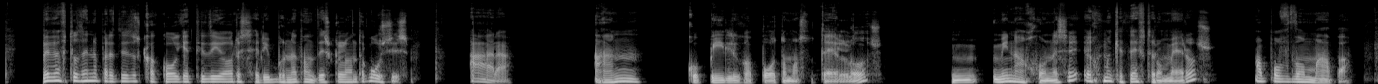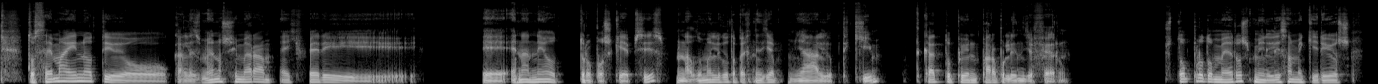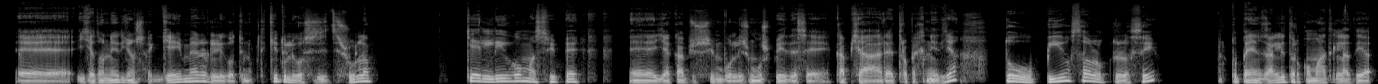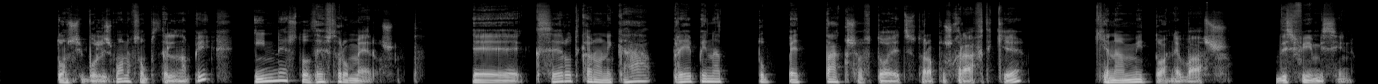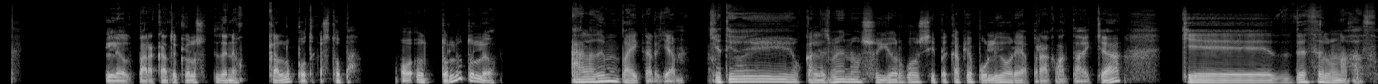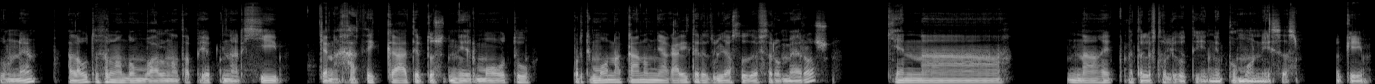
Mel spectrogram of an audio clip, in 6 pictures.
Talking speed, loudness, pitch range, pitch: 150 wpm, -22 LUFS, 85-115 Hz, 95 Hz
